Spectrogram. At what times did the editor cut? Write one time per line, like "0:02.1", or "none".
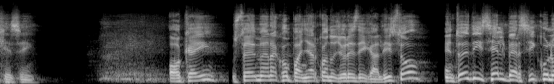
0:02.3
0:04.4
